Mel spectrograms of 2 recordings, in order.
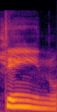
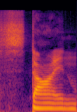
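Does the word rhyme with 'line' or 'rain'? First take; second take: rain; line. First: The vowel sounds like the one in rain. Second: The vowel sounds like the one in line. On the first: It names a mark left by spilled food. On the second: It names a mug for beer. "Not a Stein like you put beer in"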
